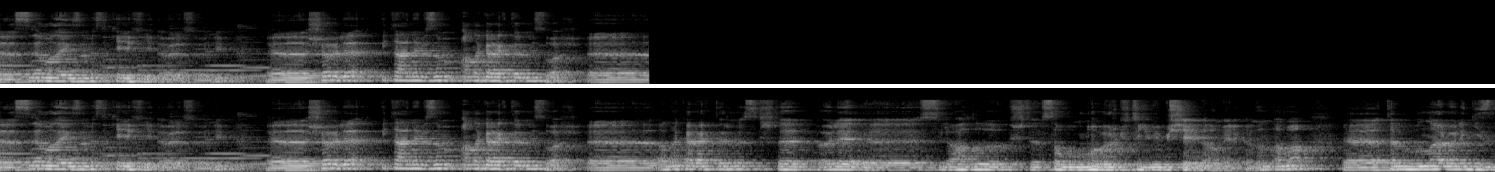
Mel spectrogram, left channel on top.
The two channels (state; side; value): drops out; left; at 6.5 s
